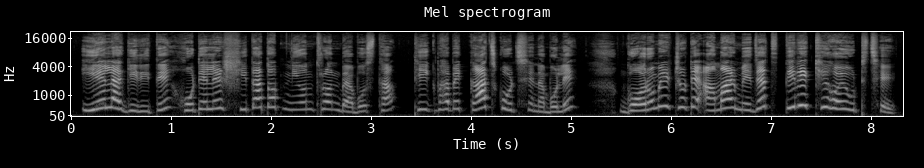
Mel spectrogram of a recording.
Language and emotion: Bengali, angry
